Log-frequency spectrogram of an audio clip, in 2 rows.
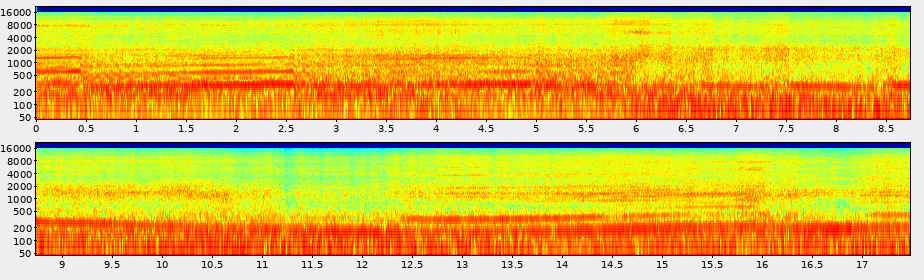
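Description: MV Agusta F3 800 RC's inline three-cylinder engine under way on track, with constant wind rush. It climbs in pitch with two quick upshifts in the first few seconds, settles, eases down in pitch through the middle, then pulls up again near the end.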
